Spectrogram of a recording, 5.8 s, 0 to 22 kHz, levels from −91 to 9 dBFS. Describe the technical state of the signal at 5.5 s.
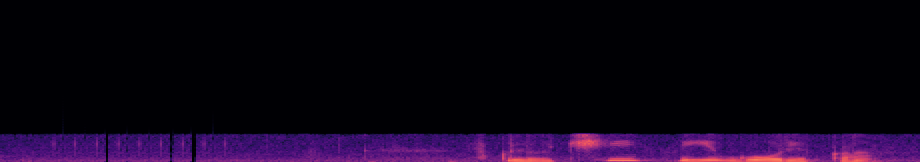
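At 5.5 s the sound falls inside a stretch of VoIP packet loss concealed by the speech codec, running from 5.31 to 5.52 s. About 140 ms of audio is missing across a 200 ms window, the longest gap 80 ms, which fits seven lost 20 ms frames. The decoder extrapolates from its last pitch and filter while lowering gain, so the sound turns into a buzzy tone or coloured noise that fades. On a spectrogram the harmonics flatten into frozen horizontal bands that dim; the waveform shows near-identical repeating cycles shrinking in amplitude. The Speex coding itself adds only light damage around this stretch.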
